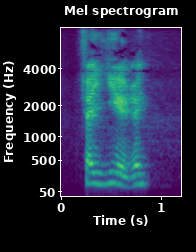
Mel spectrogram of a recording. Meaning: first-person singular simple future of faillir
- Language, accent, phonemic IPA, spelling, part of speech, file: French, Canada, /fa.ji.ʁe/, faillirai, verb, LL-Q150 (fra)-faillirai.wav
